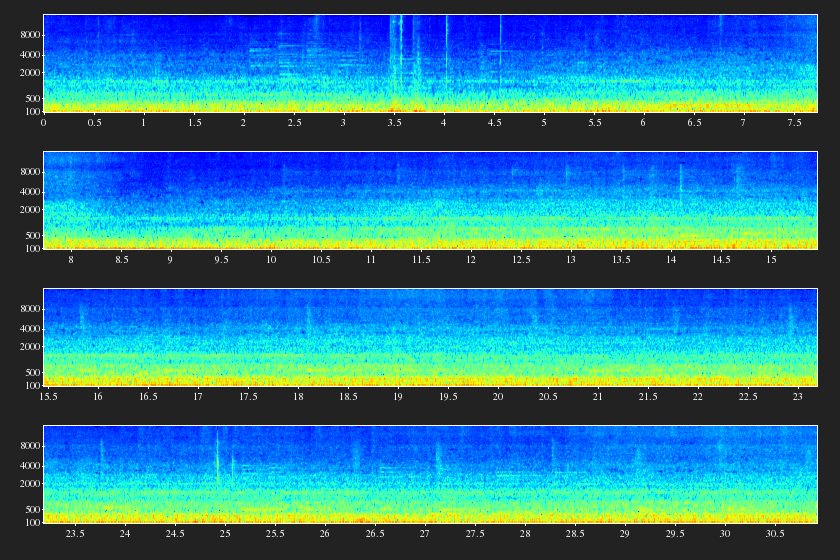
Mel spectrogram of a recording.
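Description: Steady road and engine noise of a moving car heard from inside its cabin, a low rumble that swells for a couple of seconds about eight seconds in.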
